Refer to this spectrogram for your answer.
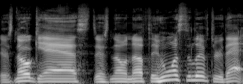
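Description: An ordinary speaking voice from a man at medium pitch, with lively intonation, a fairly quick pace, and a very clean recording over a silent background. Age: 40s. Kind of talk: solo commentary on news articles.

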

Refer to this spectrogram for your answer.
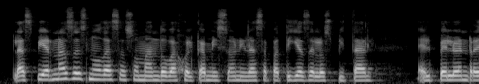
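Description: This voice is reading aloud in a natural voice, with fairly even intonation.

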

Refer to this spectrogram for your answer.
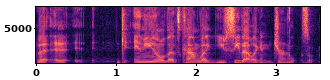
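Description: With an American accent and vocal fry, a man's pitch swings very widely. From Iowa (Orange City). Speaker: podcast host. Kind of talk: casual chat. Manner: halting.

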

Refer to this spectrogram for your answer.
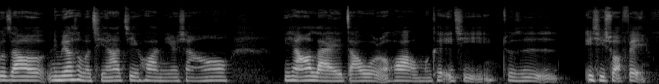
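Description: Relaxed in tone, a woman with a fairly low pitch speaks at a fairly quick pace with fairly even intonation, on a very clean recording with a silent background. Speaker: solo podcast host. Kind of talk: casual monologue. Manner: frequent laughter, relaxed; hesitant, many fillers.

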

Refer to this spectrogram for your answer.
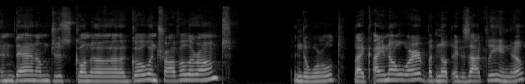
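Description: On a very clean recording with a silent background, a woman of medium pitch talks at a moderate pace with fairly even intonation. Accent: Polish. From Poland, Warsaw. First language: Polish. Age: 20s. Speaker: university graduate. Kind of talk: casual chat.

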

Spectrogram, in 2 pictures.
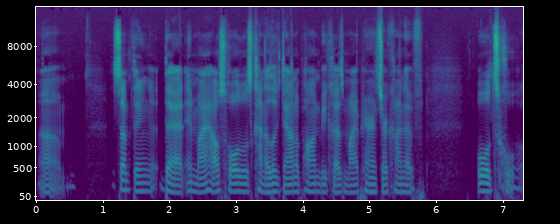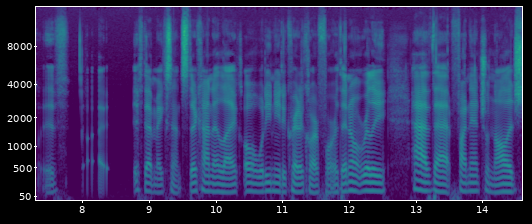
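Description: Speaking at a moderate pace, a man with a Californian accent has a fairly low pitch and fairly even intonation. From California, Stockton. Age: young. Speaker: podcast host. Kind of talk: casual monologue. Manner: halting, many fillers.

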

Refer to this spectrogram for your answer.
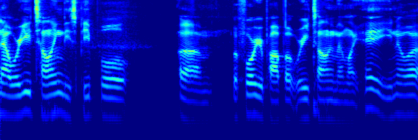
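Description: A man speaks at a very fast pace with a bright, sharp tone. The recording is very clean and the background silent. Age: 20s. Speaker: podcast host. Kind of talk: casual chat.

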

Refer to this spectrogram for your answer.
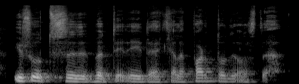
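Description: A man talks at a medium pitch with vocal fry. His pace is fairly quick. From Portugal, Canas de Senhorim (Viseu). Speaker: retired villager sharing memories. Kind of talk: oral history interview.

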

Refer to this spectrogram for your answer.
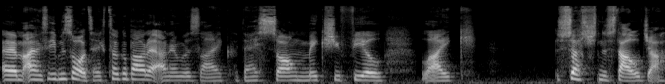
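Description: In a very clean recording with a silent background, a woman with a North Welsh accent and a bright, sharp tone speaks at a moderate pace with big swings in loudness. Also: medium pitch for a woman, ordinary pitch variation. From North Wales. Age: 20s. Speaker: podcast host, university student. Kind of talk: casual monologue. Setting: bedroom den. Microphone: recorded before new microphone arrived.

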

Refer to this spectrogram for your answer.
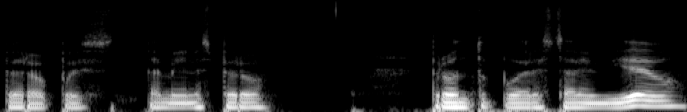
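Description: The soft-spoken voice has a dark, mellow tone and a dry, close sound with no echo. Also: man. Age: 20s. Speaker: podcaster. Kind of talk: casual monologue. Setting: bedroom at night. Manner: halting.

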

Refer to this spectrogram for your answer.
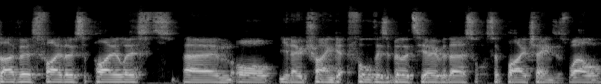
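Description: With a Yorkshire accent, a man speaks at a medium pitch and a fairly quick pace. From Sheffield, northern England. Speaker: management consultant. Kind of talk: interview. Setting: remote call.

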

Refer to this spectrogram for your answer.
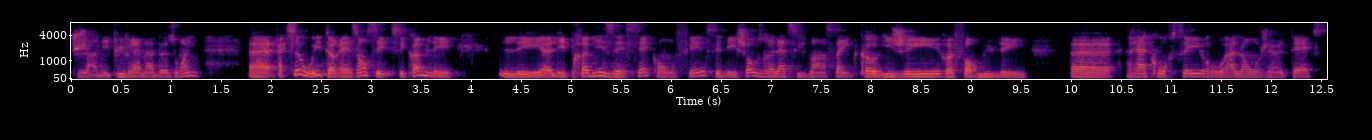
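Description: A man with a Quebec accent talks fairly slowly and somewhat breathily at a medium pitch, his pitch varying in an ordinary way against a quiet background. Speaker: university lecturer and digital marketing expert. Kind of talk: casual interview.

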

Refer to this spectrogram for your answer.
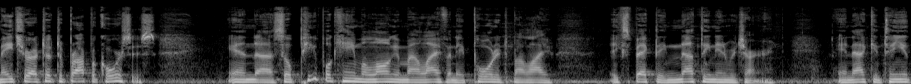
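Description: In a Mississippi accent, a man talks at a moderate pace with a fairly low pitch and fairly even intonation. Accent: Southern US (Mississippi). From rural Mississippi, US South. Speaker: nonprofit executive. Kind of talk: interview.

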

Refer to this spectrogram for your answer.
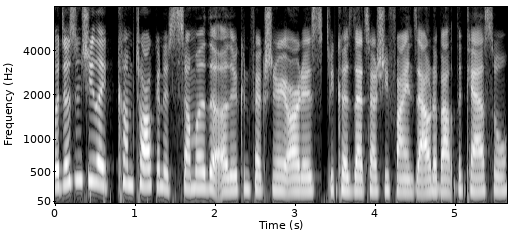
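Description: A woman's normal speaking voice with lively intonation at a fairly quick pace and hardly any pauses, dry and close with no echo, on a very clean recording with a silent background. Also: fairly high pitch for a woman. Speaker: podcast host. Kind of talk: casual chat.

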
